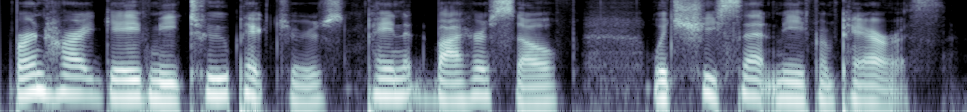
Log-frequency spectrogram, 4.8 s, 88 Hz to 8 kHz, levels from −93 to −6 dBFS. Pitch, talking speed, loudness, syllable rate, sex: 155 Hz, 175 wpm, -18 LUFS, 5.0 syllables/s, female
